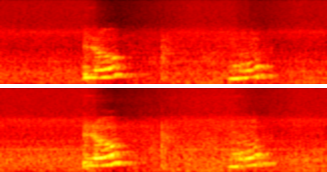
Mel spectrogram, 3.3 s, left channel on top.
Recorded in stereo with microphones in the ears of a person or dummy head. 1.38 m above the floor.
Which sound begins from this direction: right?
A child speaking, at 0.8 s.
